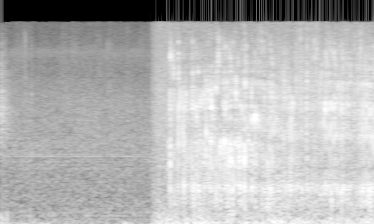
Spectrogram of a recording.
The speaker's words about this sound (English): That's pouring the water in, onto flour, which has gone up in price now.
